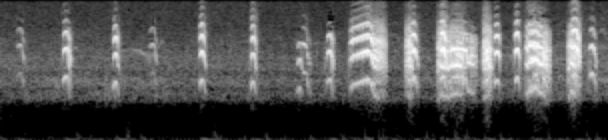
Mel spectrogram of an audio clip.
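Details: Common Tern (Sterna hirundo) giving short, harsh, grating call notes, spaced out at first, then quicker and louder in overlapping bursts toward the end.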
